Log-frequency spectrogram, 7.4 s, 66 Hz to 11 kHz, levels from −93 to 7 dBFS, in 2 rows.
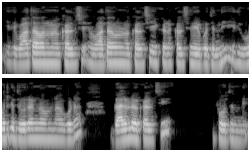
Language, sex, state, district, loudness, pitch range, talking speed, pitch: Telugu, male, Telangana, Nalgonda, -20 LUFS, 140-150 Hz, 130 wpm, 145 Hz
